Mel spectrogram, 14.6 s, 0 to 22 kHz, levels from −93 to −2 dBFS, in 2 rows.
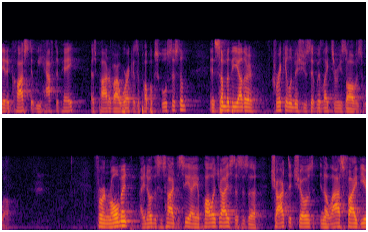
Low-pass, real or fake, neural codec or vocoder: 5.4 kHz; real; none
